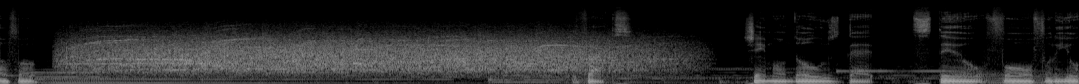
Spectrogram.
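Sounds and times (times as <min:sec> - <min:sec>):
speech: 0:00.1 - 0:00.7, 0:05.8 - 0:06.4, 0:07.5 - 0:10.7
applause: 0:00.5 - 0:07.2.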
